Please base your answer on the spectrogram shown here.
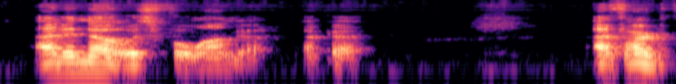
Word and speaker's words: Fuaga: where there's like a it's not a silent n it's an invisible n it's like kind of the opposite of a silent letter yeah okay yeah cool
